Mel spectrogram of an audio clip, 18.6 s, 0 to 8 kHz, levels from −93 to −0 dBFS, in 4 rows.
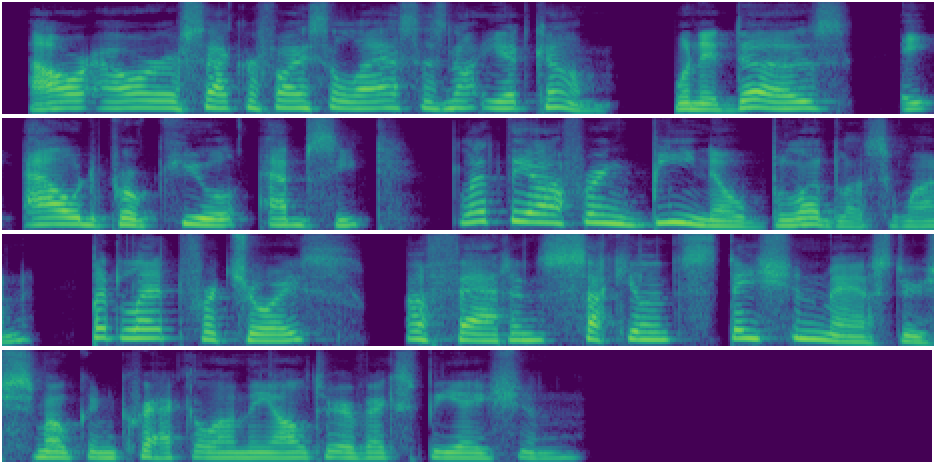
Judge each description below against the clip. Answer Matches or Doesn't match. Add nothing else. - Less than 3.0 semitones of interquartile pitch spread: Doesn't match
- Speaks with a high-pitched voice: Doesn't match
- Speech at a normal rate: Doesn't match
